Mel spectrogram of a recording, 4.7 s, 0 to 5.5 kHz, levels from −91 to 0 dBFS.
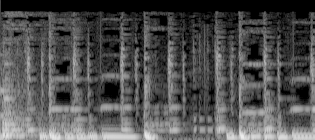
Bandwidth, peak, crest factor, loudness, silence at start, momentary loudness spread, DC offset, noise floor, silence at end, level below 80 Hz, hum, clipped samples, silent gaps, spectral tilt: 4.5 kHz; -4 dBFS; 16 dB; -21 LUFS; 0 s; 12 LU; 0.3%; -38 dBFS; 0 s; -20 dBFS; none; under 0.1%; none; -11.5 dB/octave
